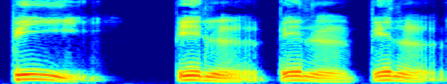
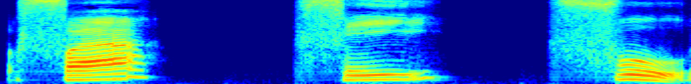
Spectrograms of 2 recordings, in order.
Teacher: Jadi dia fa fi fu ya fi bukan pi tapi fi ada hamesnya ya fa ah ada hembusan udara yang e keluar ketika huruf itu diucapkan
